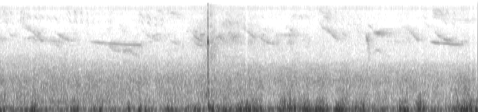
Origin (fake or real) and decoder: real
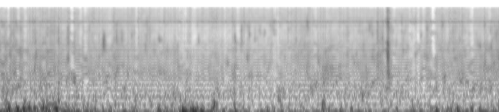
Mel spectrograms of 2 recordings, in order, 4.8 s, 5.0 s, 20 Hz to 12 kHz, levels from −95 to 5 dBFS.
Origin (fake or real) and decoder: fake, vocoder, Vocos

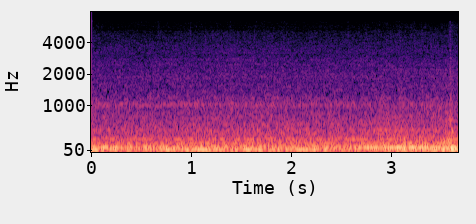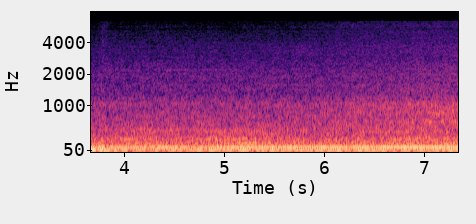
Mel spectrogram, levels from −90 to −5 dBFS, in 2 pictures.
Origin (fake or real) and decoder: real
